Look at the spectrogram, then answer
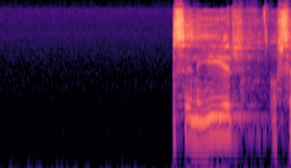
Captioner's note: sound cutting out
